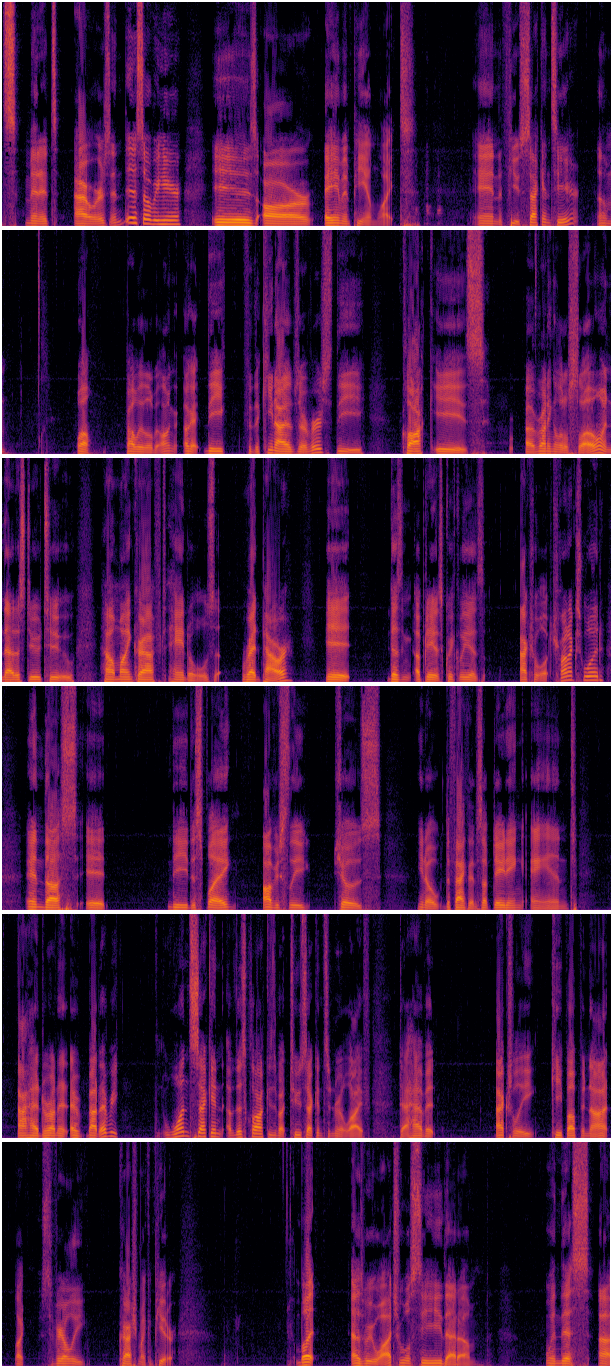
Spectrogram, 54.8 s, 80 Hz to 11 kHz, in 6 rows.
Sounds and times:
Speech: 0:00.0 - 0:06.3, 0:07.1 - 0:09.3, 0:10.2 - 0:23.5, 0:24.1 - 0:29.0, 0:29.9 - 0:36.1, 0:36.8 - 0:43.0, 0:43.9 - 0:48.3, 0:50.0 - 0:53.0, 0:53.8 - 0:54.8.

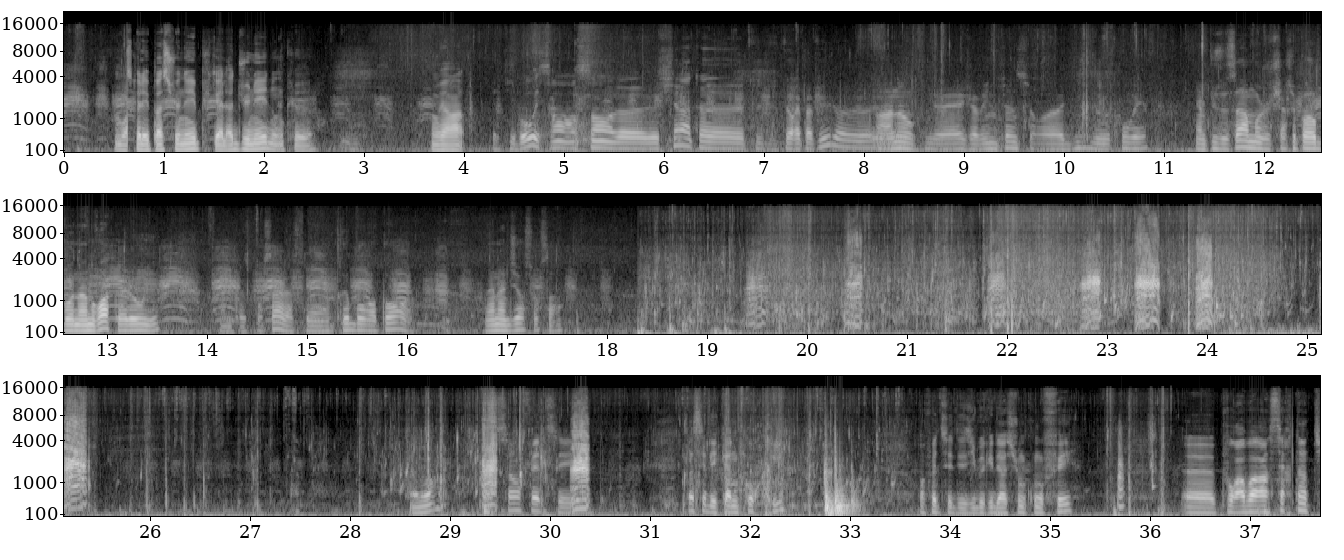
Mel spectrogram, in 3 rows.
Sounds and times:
Duck: 0:00.0 - 0:01.6, 0:02.2 - 0:03.8, 0:12.4 - 0:18.1, 0:19.3 - 0:19.8, 0:20.4 - 0:25.5, 0:26.4 - 0:30.4, 0:35.6 - 0:36.1
Speech: 0:03.7 - 0:16.1, 0:16.8 - 0:17.6, 0:28.6 - 0:30.4, 0:31.4 - 0:32.4, 0:33.7 - 0:35.3, 0:36.3 - 0:37.7.

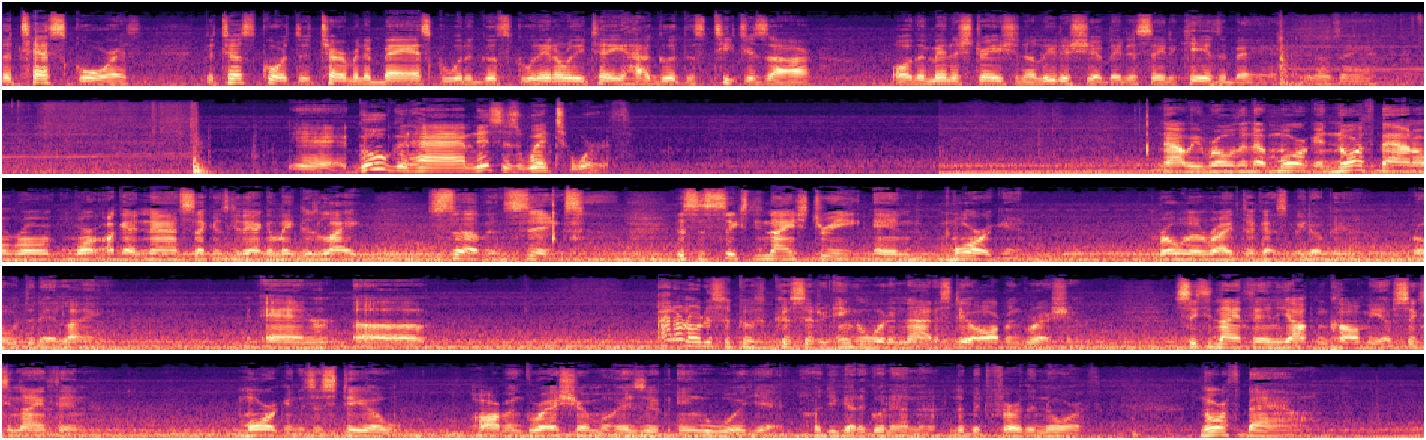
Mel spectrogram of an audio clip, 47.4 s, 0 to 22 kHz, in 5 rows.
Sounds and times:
Speech: 0:00.0 - 0:09.2, 0:11.4 - 0:13.7, 0:17.1 - 0:25.8, 0:26.6 - 0:29.2, 0:30.1 - 0:31.3, 0:32.8 - 0:35.7, 0:36.3 - 0:38.5, 0:39.5 - 0:45.2, 0:45.9 - 0:46.8
Power windows, electric windows: 0:08.5 - 0:11.0.

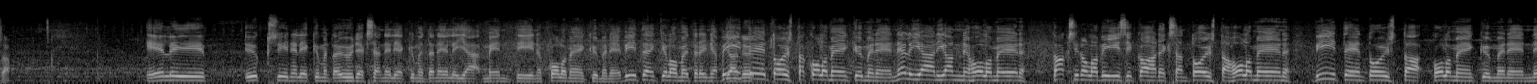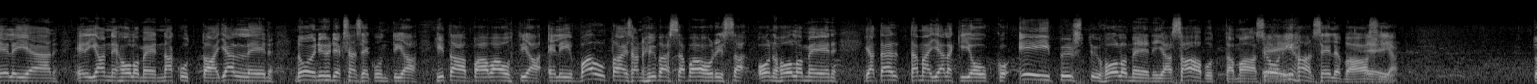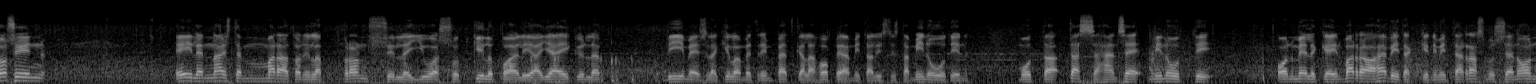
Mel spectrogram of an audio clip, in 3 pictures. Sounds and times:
Speech: 0:01.4 - 0:29.4, 0:30.7 - 0:31.2, 0:32.5 - 0:36.8, 0:37.4 - 0:40.4, 0:41.0 - 0:42.9, 0:43.5 - 0:46.1.

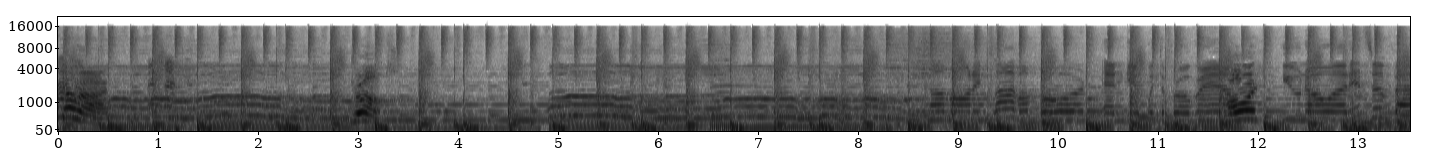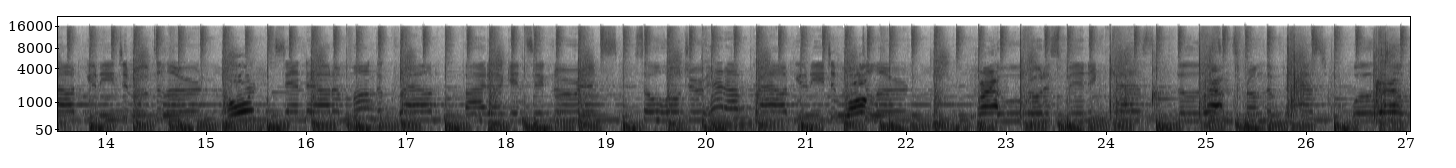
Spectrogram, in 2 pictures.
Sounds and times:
Speech: 0:00.0 - 0:01.3, 0:02.9 - 0:03.4, 0:11.6 - 0:12.0, 0:15.2 - 0:15.5, 0:21.4 - 0:21.8, 0:22.7 - 0:23.0, 0:25.0 - 0:25.2, 0:26.7 - 0:27.0.

